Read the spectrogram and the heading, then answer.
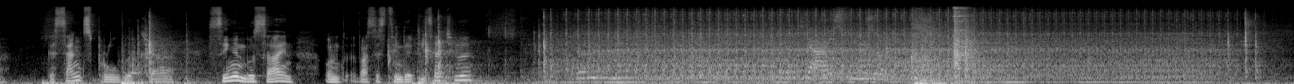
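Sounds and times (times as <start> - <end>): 
speech: 0.5 - 5.1
sewing machine stitching costumes: 5.2 - 12.9.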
